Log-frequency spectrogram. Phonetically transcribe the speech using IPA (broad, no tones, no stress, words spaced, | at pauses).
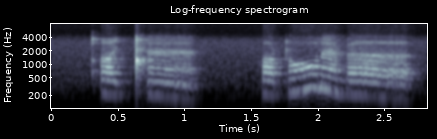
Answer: qʼiǃʼɛ̃ | kɒʈɔ̃ ɾɛ̃ɳɜ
